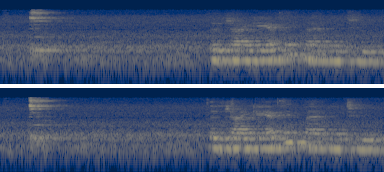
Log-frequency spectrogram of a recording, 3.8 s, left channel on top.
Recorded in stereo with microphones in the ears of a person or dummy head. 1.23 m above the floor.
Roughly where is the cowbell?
Right.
